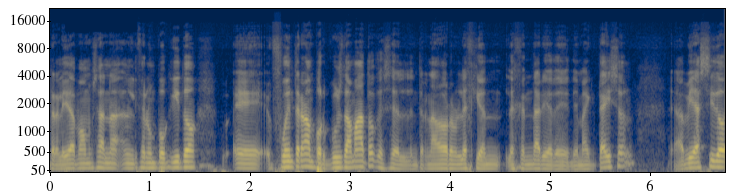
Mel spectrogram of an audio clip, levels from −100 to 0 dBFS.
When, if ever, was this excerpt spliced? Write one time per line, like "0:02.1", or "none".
none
